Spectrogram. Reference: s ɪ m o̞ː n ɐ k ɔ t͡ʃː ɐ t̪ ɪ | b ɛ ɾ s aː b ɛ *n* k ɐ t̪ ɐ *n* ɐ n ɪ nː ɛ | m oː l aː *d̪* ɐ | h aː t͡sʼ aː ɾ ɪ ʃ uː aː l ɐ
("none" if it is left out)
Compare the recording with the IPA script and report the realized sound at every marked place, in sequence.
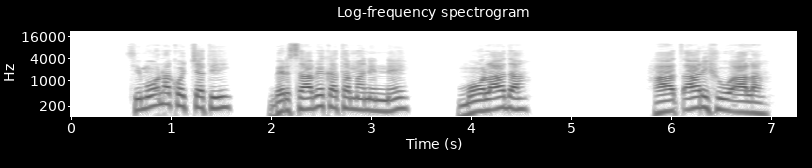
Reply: none, m, d̪

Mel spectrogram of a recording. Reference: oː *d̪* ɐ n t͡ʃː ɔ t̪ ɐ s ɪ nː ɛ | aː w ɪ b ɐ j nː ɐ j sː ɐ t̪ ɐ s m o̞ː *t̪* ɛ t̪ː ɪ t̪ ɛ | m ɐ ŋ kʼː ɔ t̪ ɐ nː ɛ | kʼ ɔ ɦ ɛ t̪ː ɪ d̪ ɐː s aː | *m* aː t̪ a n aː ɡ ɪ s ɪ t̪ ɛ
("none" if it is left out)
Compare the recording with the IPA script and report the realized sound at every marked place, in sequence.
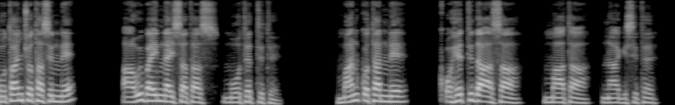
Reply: t̪, t̪, m

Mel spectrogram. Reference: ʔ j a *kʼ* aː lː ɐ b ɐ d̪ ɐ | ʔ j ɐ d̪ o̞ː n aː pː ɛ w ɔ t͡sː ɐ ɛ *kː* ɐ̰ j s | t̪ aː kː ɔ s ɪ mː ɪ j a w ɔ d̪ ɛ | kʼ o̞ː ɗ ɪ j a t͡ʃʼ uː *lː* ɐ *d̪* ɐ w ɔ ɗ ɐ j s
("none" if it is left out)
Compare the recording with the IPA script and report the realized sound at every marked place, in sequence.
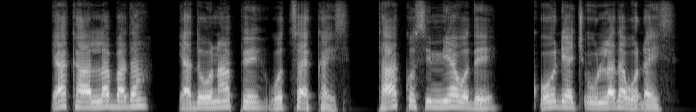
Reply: k, kː, lː, d̪

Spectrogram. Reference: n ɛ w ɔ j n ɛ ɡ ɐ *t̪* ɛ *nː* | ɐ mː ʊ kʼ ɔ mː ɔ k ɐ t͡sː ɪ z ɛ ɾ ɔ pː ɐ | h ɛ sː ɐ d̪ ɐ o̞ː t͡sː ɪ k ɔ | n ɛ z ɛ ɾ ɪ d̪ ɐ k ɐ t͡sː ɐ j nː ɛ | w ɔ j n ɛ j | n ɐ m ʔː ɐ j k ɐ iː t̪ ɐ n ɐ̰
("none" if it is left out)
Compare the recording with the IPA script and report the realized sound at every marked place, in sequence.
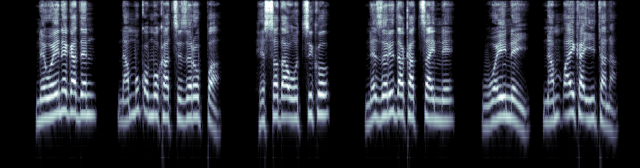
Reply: d̪, nː

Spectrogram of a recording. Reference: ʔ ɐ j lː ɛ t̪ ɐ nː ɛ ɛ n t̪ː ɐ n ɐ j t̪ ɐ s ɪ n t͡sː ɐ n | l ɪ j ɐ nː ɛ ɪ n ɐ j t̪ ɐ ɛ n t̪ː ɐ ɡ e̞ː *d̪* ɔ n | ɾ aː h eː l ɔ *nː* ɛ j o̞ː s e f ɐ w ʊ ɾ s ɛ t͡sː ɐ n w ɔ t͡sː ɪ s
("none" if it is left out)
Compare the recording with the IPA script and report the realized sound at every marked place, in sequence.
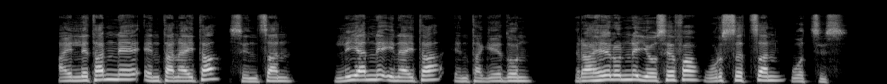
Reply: d̪, nː

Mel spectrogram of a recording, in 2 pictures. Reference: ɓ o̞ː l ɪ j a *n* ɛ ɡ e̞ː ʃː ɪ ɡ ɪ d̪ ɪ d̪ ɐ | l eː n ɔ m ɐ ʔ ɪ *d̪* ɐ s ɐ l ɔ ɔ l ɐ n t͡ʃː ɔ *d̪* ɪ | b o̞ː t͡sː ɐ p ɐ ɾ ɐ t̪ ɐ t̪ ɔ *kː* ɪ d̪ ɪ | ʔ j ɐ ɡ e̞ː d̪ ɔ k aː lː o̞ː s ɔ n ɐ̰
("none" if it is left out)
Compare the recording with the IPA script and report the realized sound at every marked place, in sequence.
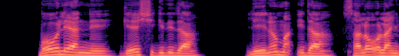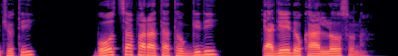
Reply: nː, d̪, t̪, ɡː

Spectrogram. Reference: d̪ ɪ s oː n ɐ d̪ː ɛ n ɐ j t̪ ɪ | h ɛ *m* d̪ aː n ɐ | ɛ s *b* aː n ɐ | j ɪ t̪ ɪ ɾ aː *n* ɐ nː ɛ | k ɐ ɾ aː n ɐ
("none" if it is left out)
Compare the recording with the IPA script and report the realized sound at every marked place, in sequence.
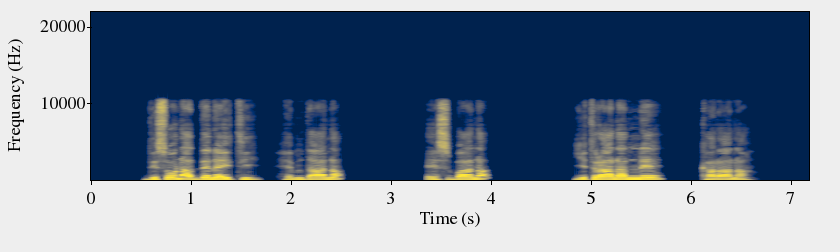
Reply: m, b, n

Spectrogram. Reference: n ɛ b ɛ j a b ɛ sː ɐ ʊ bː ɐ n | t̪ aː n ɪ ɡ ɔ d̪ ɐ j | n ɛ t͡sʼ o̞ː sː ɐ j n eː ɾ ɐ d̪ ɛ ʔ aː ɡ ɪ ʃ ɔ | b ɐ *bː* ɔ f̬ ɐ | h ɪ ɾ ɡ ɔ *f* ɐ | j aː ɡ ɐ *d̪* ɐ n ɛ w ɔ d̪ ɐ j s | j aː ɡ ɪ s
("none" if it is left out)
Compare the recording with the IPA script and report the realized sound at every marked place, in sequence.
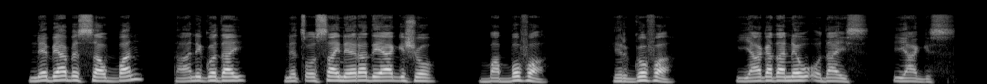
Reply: bː, f, d̪

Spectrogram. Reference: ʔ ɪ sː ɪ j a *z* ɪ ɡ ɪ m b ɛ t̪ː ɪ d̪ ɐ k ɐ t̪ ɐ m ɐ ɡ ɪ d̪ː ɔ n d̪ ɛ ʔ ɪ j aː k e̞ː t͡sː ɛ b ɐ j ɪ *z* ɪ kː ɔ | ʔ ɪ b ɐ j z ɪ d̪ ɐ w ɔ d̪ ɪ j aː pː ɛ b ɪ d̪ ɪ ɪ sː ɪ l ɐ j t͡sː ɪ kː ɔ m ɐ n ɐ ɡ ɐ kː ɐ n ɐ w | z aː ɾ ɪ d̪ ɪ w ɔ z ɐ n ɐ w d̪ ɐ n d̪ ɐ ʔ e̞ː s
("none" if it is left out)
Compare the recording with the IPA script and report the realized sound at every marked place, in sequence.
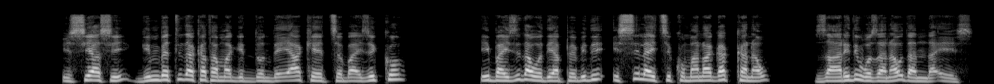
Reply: s, z

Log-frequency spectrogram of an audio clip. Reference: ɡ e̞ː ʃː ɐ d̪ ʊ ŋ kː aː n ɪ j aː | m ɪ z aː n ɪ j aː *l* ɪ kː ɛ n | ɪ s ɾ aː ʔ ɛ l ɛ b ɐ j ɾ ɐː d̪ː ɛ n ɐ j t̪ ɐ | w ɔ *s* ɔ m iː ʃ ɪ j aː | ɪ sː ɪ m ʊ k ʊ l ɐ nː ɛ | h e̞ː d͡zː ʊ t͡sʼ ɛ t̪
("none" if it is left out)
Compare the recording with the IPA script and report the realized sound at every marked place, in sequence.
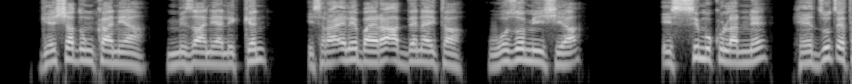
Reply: l, z

